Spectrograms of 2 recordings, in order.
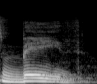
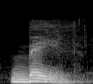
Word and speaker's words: bathe: you say this word again bath no it's bathe bathe it is the act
